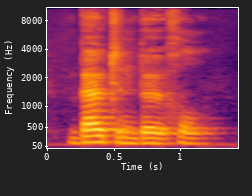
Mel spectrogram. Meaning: 1. orthodontic headgear 2. external or outer brace or stay
- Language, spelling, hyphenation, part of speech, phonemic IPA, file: Dutch, buitenbeugel, bui‧ten‧beu‧gel, noun, /ˈbœy̯.tə(n)ˌbøː.ɣəl/, Nl-buitenbeugel.ogg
